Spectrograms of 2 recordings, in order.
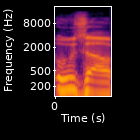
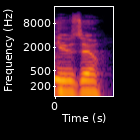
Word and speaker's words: Yuzu: big deal the Nintendo emulation lawsuit with uh uzo I'm probably saying it wrong I always pronunciate everything in terms of Italian Uzu thank you um Yuzu Yuzu thank you again spawn what's The Good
